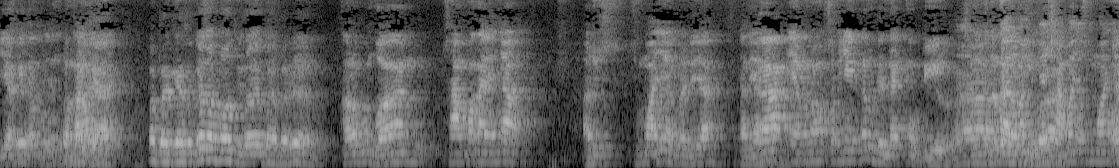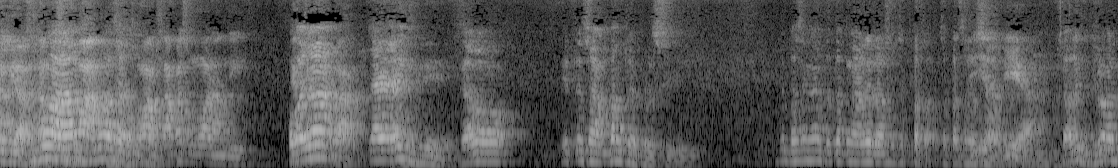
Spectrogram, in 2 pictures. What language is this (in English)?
Indonesian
